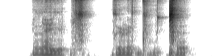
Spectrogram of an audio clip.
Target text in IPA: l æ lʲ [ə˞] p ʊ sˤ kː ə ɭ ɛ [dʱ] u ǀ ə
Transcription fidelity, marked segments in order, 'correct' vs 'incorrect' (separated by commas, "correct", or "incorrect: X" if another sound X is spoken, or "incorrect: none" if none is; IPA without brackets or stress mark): correct, correct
